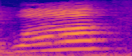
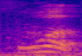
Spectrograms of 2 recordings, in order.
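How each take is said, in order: First: "wha" drawn out as wuh, rising; louder "wha" with an uh tacked on; added uh. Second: "Whoa" as a clipped w sound, no uh; low, brief "Whoa", vowel cut off; short sound. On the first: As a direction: stretch "wha" into a questioning wuhh. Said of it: "Cut off that uh". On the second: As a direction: say "Whoa" as just a quick, low w. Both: Shown as a demonstration.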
